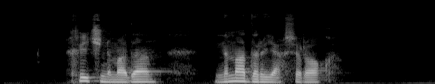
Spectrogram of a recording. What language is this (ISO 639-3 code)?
uzb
